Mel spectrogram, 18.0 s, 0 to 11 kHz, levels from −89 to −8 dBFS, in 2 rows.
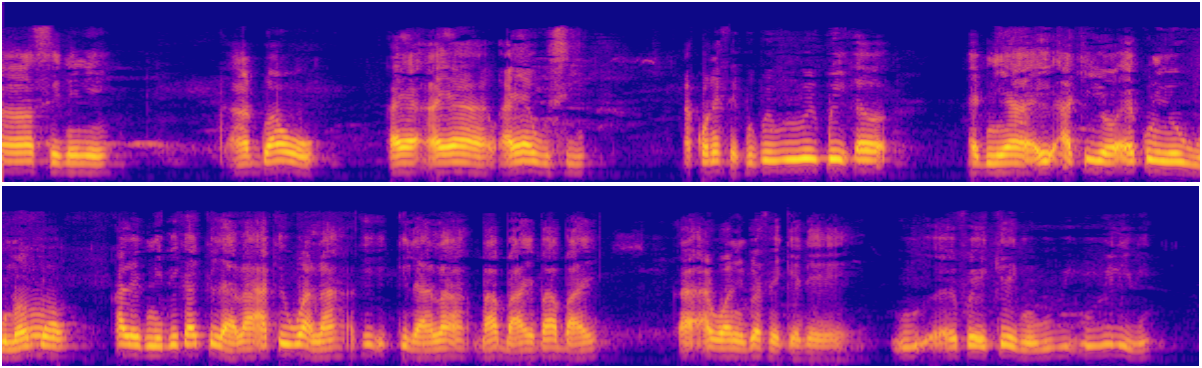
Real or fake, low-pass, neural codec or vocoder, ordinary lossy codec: real; 7.2 kHz; none; AAC, 32 kbps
